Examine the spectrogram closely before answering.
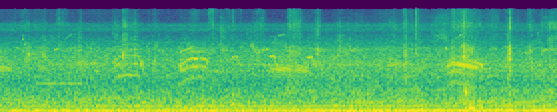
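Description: A few faint, short bird chirps over a steady low hum.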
